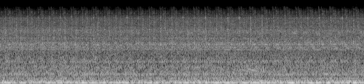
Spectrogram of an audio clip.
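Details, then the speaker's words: Hemi V8 idling just after start: deep idle with a fast light ticking that follows engine speed, loudest when cold; exhaust manifold leak from a broken exhaust stud. "all right guys that wasn't a good sound uh it mainly happened when it's cold so I'm gonna let the engine cool off a little bit and then let y'all hear when I went out and first started"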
